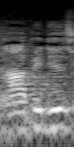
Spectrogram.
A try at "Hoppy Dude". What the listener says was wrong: He said there's no S.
